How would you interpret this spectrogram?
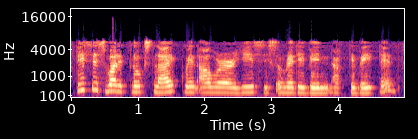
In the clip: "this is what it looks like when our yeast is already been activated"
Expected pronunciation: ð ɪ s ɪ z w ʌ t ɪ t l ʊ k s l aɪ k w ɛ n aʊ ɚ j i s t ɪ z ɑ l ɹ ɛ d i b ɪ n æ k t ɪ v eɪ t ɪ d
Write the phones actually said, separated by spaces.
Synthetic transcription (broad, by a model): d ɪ s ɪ s w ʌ t ɪ t l ʊ k s l aɪ k w ɛ n aʊ ɚ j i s ɪ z ɑ l ɹ ɛ d i b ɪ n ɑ k t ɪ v eɪ t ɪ d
